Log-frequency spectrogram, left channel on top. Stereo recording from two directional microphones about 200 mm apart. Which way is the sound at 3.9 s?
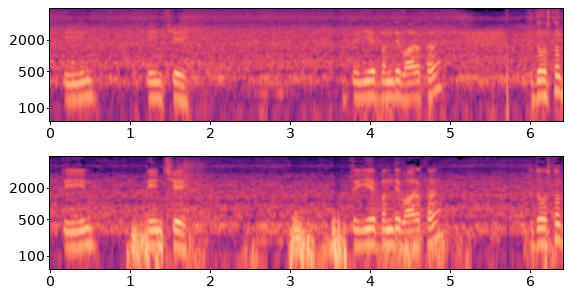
10° right (ahead or behind).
